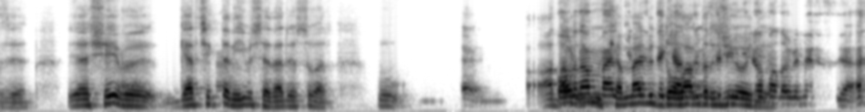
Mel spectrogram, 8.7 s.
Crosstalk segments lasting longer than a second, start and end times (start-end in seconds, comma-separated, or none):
5.6-7.8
